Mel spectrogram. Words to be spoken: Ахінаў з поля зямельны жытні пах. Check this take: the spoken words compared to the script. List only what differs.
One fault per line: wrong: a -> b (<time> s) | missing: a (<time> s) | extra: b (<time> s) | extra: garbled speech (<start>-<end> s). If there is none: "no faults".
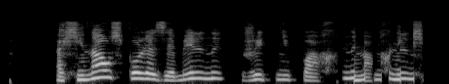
extra: garbled speech (3.4-4.2 s)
